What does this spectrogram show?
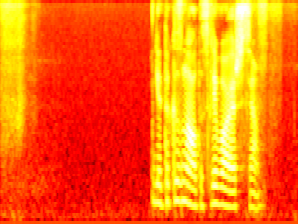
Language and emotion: Russian, angry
